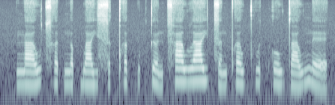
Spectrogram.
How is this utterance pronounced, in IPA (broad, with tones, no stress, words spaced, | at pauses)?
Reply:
ŋaː˨˥wt͡sʰɐ˨t̚ŋɐ˨p̚ waː˨j sɐ˨k̚pʰɐ˧k̚pʊ˨˥k̚t̪œː˨˩n t͡sʰaː˥wlaː˥jt͡sɐ˨˥npʰɐ˧w kʷʰɐ˧t̚ko˨wt̪aː˨˥w n̪ɛː˨˩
